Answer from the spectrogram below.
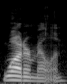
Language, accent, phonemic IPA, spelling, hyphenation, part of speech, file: English, US, /ˈwɑtəɹˌmɛlən/, watermelon, wa‧ter‧mel‧on, noun, En-us-watermelon.ogg
- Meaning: A plant of the species Citrullus lanatus, bearing a melon-like fruit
